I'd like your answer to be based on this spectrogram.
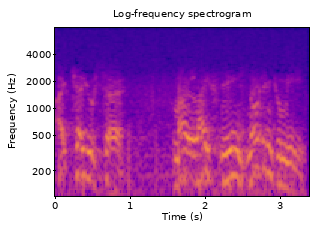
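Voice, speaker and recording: A man's voice: a little high, expressive, unhurried. A man playing a tormented, guilt-ridden scientist nobleman in formal, theatrical old-time radio drama style. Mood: anguished, indignant. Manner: grave, melodramatic, formal theatrical diction. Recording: dull, noisy old radio recording.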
